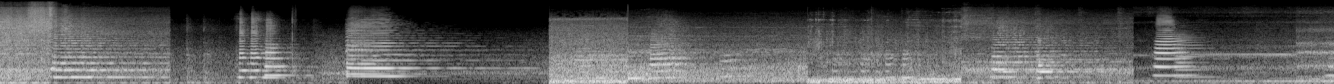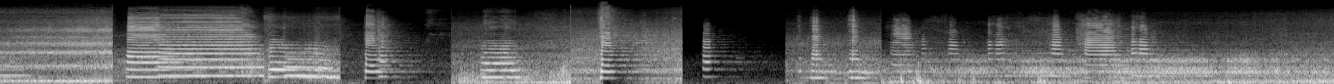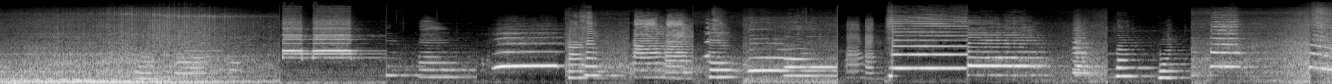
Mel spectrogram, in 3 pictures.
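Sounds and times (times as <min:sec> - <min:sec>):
train horn blasts: 0:02.4 - 0:07.5, 0:08.3 - 0:25.0, 0:28.0 - 0:39.2
train running with low rumble: 0:05.5 - 0:29.5, 0:32.4 - 0:40.0.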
